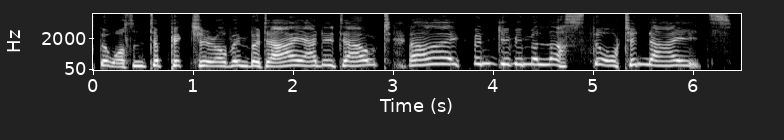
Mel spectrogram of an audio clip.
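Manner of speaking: high, slow character voice; keen it out high and drawn-out; emotional old retainer. A narrator's reading.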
